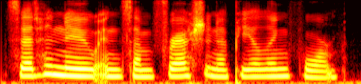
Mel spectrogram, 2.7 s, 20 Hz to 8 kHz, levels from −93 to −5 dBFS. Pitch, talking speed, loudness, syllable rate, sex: 215 Hz, 175 wpm, -16 LUFS, 4.4 syllables/s, female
